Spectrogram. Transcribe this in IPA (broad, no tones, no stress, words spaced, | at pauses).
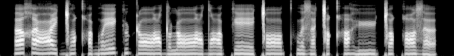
ɐχe ʕe ɡ͡ǀoqʰo ɡʷeːky ʈɔːdˤɐ ɳɔːdˤoː keːǀɔː kʷʰəzɐǀəqʰɐ ɦyːǀo qɔzɐ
